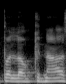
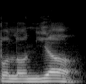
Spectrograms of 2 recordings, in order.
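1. Das gn klingt wie ein hartes g, dann n. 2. Das gn klingt wie ein einzelner ny-Laut. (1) "Die sagen ja nicht Bologna" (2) "sondern Bologna"

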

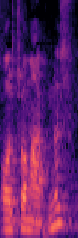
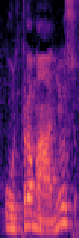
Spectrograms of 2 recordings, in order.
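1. Il nome si dice con pronuncia inglese. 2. Il nome si dice con pronuncia italiana.

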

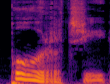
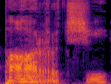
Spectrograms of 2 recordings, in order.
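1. La O tonica è una vocale chiusa. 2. La O tonica è una vocale aperta. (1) "con la O stretta" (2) "non con la O larga"

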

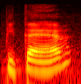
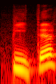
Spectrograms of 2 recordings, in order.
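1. L'accento non cade sulla vocale i. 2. L'accento cade sulla vocale i. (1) "non Peter" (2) "con l'accento tonico sulla I"

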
